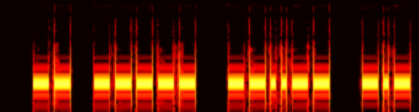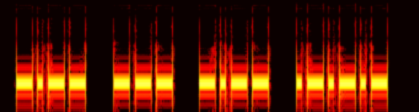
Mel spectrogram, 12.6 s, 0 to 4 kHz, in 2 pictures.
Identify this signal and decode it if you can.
Morse code, heard as a keyed tone, about 15 wpm, spaced as for 12 wpm, 600 Hz. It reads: M0,KYOY.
